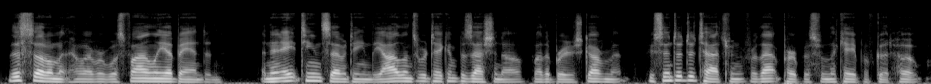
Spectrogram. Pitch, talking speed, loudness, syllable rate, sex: 130 Hz, 215 wpm, -18 LUFS, 6.6 syllables/s, male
